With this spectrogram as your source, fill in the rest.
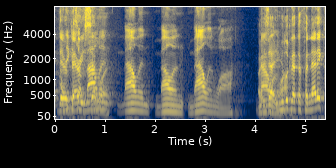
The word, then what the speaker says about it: Malinois: say it is it Malinois Malamute Mala Malamute is a different dog but the Belgian I think it's pronounced malavois Belgian malawa look it's that murder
